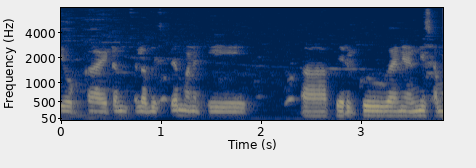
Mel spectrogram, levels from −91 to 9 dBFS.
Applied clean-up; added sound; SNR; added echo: classical method log-MMSE.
